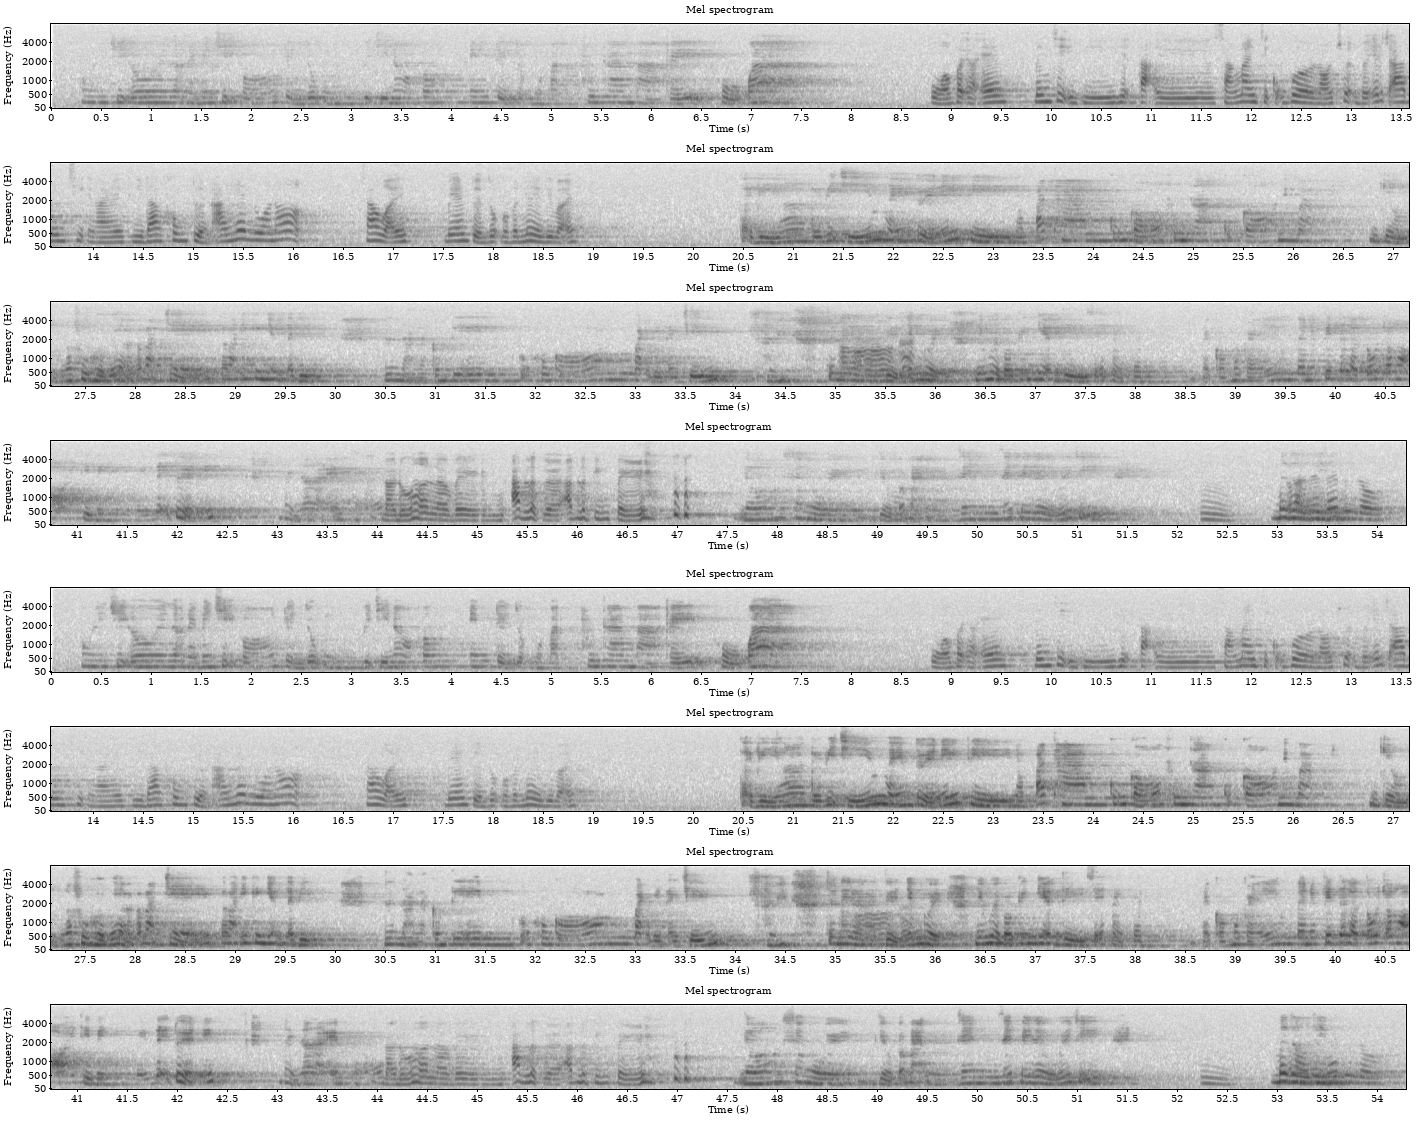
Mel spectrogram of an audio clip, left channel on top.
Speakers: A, on the right; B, on the left.
A: Ôi chị ơi, dạo này bên chị có tuyển dụng vị trí nào không? Em tuyển dụng một bạn full time mà thấy khổ quá à.
B: Ủa vậy à em? Bên chị thì hiện tại sáng nay chị cũng vừa nói chuyện với HR bên chị này thì đang không tuyển ai hết luôn á. Sao vậy? Bên em tuyển dụng có vấn đề gì vậy?
A: Tại vì à, cái vị trí mà em tuyển ý thì nó part time cũng có, full time cũng có nhưng mà kiểu nó phù hợp với ở các bạn trẻ, ấy, các bạn ít kinh nghiệm tại vì đơn giản là công ty em cũng không có mạnh về tài chính. <laughs> Cho
B: Ờ,
A: nên là tuyển những người những người có kinh nghiệm thì sẽ phải cần phải có một cái benefit rất là tốt cho họ ấy, thì mình mới dễ tuyển ý. thành ra là em
B: <laughs>
A: khó
B: nói
A: quá
B: đúng hơn là về áp lực áp lực kinh tế. <laughs>
A: đó xong rồi kiểu
B: Ừ,
A: các bạn Gen Z bây giờ ấy chị
B: ừ,
A: bây
B: các
A: giờ
B: bạn Gen
A: thì
B: Z bây giờ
